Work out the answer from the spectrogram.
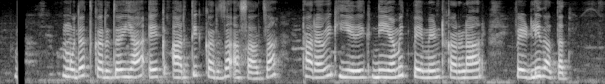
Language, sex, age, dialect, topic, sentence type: Marathi, female, 18-24, Southern Konkan, banking, statement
